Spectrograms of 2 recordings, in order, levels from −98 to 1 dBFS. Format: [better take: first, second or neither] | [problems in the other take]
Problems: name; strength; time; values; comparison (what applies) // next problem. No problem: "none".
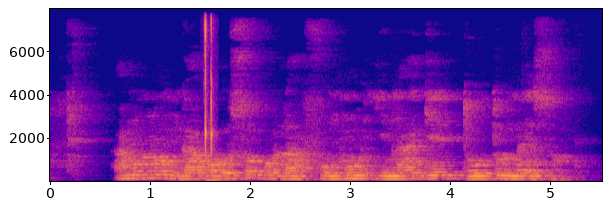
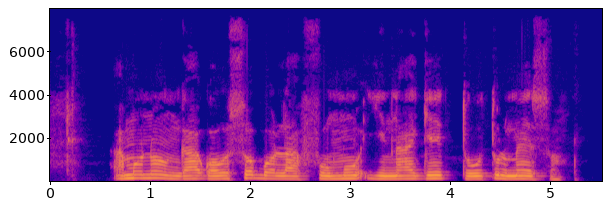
second | background sound (Finger snapping); 6 dB below the speech // room echo; dies away in 0.7 s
